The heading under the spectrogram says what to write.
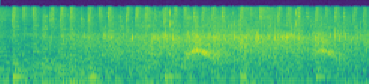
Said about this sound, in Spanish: Entonces terminamos de bailar la lambada, con todos los primeros ministros, ministros, periodistas y todo el mundo nos, este, nos aplaudió.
